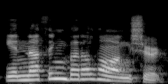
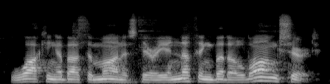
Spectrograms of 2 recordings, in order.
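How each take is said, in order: First: High, louder mimic of the lady's scorn; mock-prissy echo of "nothing but a long shirt"; mocking mimicry. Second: Sniffy noblewoman's scorn; disdainful, lofty remark on "long shirt"; contempt. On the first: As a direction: parrot her words back in a mocking high voice. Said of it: "mimicking her". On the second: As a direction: scoff at his bare shirt. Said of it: "she spat aside with contempt". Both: A narrator's reading.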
